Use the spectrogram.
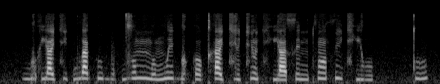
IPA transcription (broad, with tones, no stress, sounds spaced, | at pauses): ɡ o˨ ʔ j a˨˩ t͡ɕ i˨ ʔ b w a˦ k u˧ b ɔ˨ p̚ d͡z o˦ n n̪ o˨˩ n̪ w e˦ ɡ ɔ˧ k ɔ˨˩ kʰ a˥˧ t͡ɕ ə˨˩ t͡ɕ ɔ̃˥˧ t͡ɕʰ j a˨˩ s e˨˩ ŋ t͡s ɔ̃˦ s i˥˧ t͡ɕʰ j u˨˩ | t̪ u˨˦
